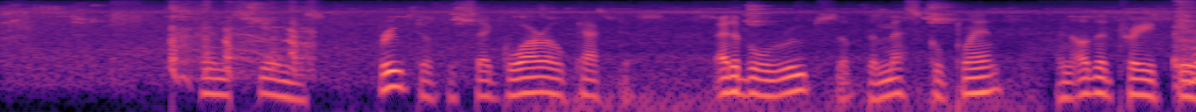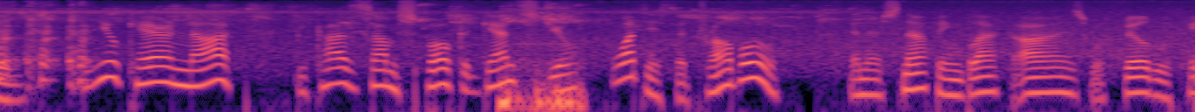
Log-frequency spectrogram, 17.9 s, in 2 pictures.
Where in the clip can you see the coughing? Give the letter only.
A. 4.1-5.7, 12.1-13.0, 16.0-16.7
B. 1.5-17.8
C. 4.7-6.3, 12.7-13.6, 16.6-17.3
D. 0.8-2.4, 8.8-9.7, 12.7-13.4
D.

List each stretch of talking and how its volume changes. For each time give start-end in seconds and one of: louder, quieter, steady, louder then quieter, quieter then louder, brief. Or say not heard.
1.5-17.8 steady.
